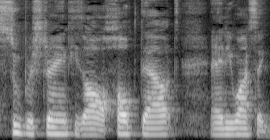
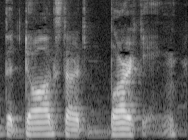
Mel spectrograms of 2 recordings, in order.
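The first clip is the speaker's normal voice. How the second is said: usual speaking voice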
